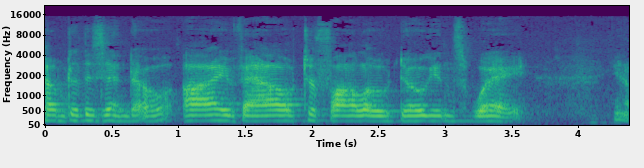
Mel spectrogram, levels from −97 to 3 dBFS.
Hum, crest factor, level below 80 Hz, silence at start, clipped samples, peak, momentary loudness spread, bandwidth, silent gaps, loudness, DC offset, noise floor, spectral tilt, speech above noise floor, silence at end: none; 18 dB; -76 dBFS; 0 s; under 0.1%; -4 dBFS; 7 LU; 15.5 kHz; none; -22 LUFS; under 0.1%; -46 dBFS; -3.5 dB/octave; 23 dB; 0 s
